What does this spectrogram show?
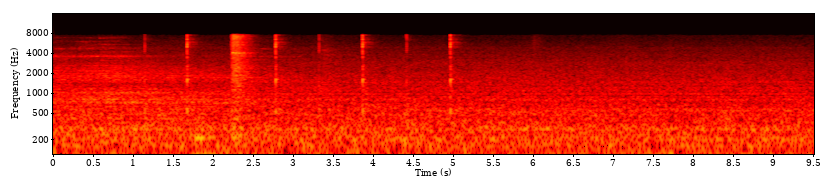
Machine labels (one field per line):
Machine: valve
